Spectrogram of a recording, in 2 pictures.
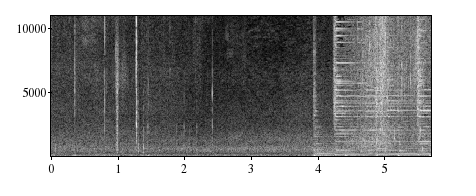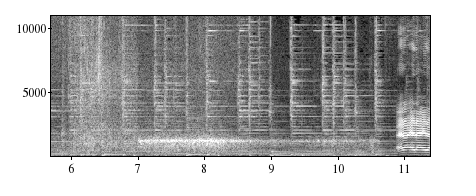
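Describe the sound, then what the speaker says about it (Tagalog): Wind-driven sea waves wash steadily onto the shore at a breezy beach campsite in Bicol, a continuous broad rush that swells louder midway, with a faint tonal hum and other low sounds mixed in. "yung alon lang talaga yung naririnig mo"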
